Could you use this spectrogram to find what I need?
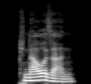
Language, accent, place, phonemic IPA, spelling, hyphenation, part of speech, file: German, Germany, Berlin, /ˈknaʊ̯zɐn/, knausern, knau‧sern, verb, De-knausern.ogg
- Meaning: to skimp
